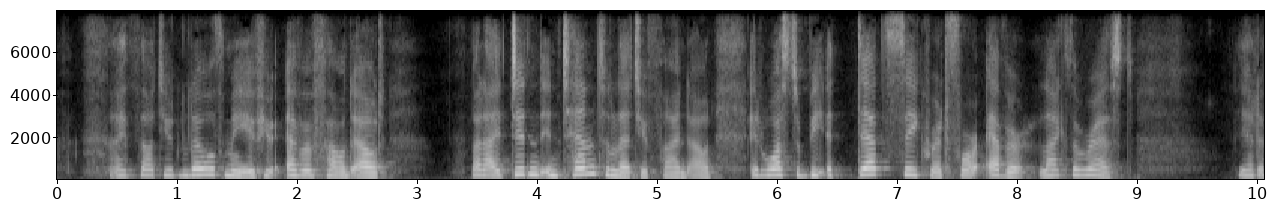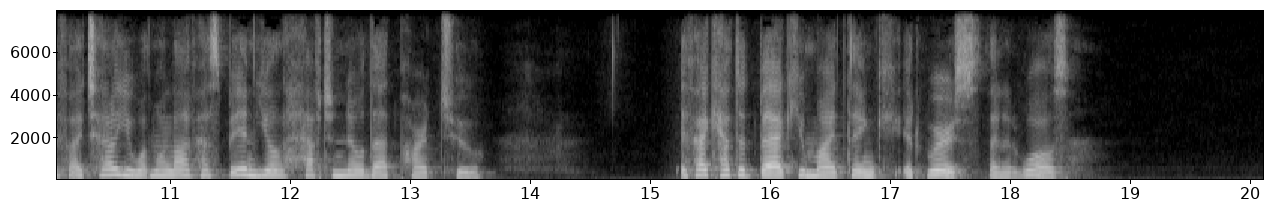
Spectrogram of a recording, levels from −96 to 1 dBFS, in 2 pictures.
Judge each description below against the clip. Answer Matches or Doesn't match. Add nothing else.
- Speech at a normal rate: Matches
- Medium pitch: Doesn't match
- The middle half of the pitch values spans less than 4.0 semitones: Matches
